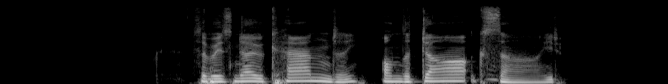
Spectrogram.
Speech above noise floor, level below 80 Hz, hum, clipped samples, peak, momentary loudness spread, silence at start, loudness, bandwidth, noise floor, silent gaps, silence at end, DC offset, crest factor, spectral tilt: 66 dB; -42 dBFS; none; under 0.1%; -6 dBFS; 8 LU; 2 s; -22 LUFS; 15.5 kHz; -86 dBFS; none; 1.1 s; under 0.1%; 18 dB; -7 dB/octave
